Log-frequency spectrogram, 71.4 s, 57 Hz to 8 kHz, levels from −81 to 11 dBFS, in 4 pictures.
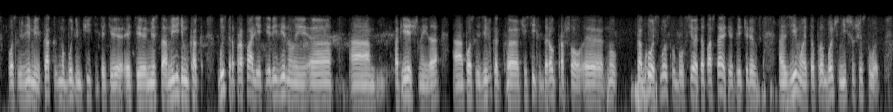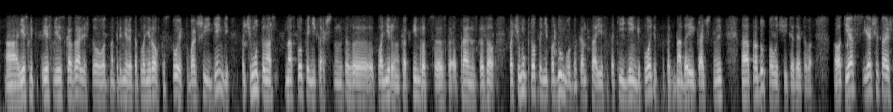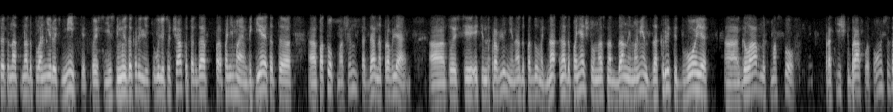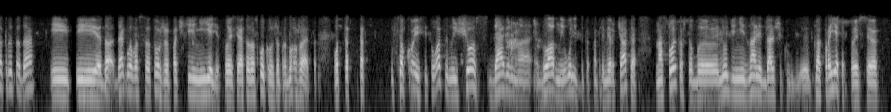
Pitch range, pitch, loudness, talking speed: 110-135 Hz, 120 Hz, -18 LUFS, 145 wpm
